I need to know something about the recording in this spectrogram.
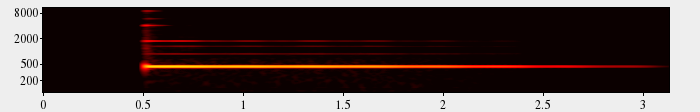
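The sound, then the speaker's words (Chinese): A single bell chime marking the end of a music listening example, struck once, giving a clear mid-pitched tone with bright overtones that rings out alone and slowly fades over about two and a half seconds. “在每个听音示例结束时，你会听到这样的铃声。”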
